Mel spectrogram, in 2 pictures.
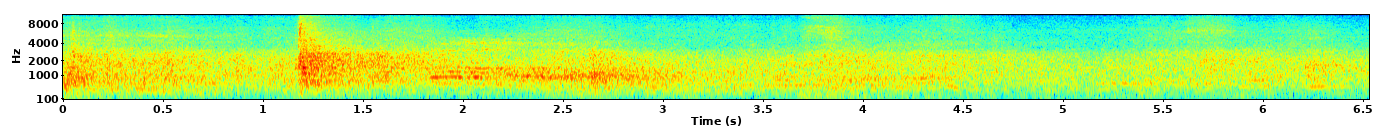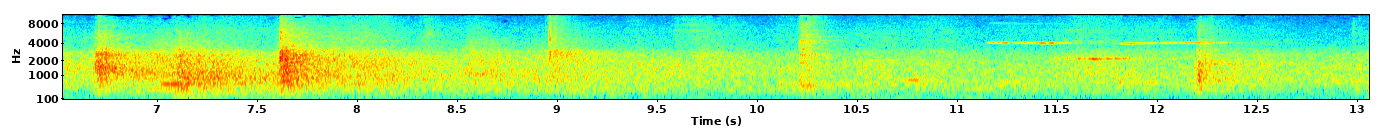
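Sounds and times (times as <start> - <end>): hockey sticks and pucks clacking: 0.0 - 1.9, 2.5 - 4.8, 5.4 - 11.0.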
